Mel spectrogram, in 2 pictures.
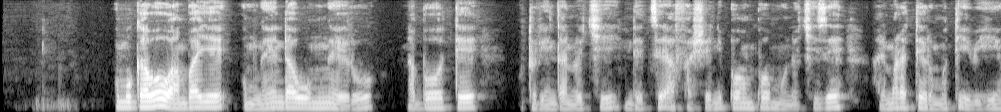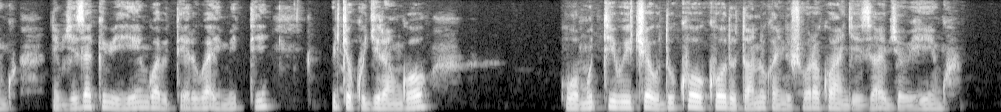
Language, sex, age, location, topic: Kinyarwanda, male, 50+, Nyagatare, agriculture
